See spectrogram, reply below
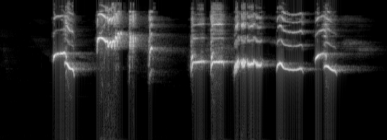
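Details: Male orange-headed thrush singing in the ngeplong style, recorded in a forest: a rapid string of varied notes, with clear whistles and sliding notes around mid-high pitch, some buzzy trills, and brief gaps between phrases.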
